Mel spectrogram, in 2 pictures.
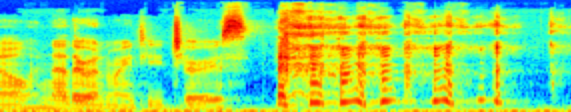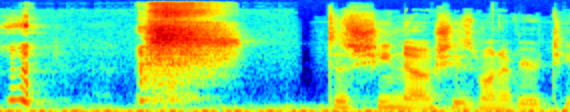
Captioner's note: Elizabeth laughs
